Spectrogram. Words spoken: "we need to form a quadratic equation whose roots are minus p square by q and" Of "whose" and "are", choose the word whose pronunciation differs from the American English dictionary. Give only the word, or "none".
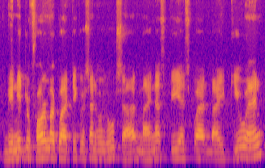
whose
